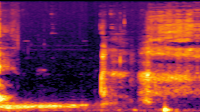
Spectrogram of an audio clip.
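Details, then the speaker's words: Adult's stomach growling mid-conversation: a long, low rumbling growl described as monster-like, an ordinary hunger sound (borborygmi). "And there goes my stomach again."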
